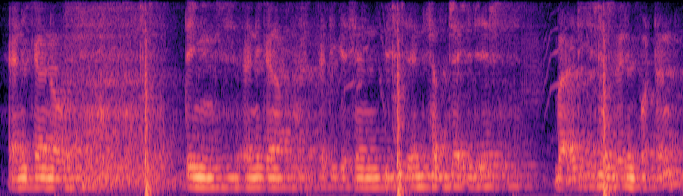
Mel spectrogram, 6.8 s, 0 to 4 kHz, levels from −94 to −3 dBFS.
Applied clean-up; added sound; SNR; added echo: none; Squeak / Slam / Wood; 9 dB; reverberation time 1.3 s.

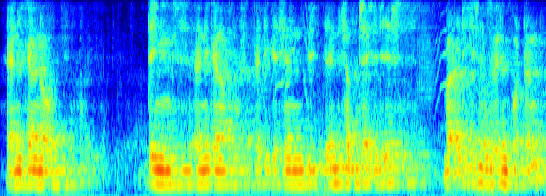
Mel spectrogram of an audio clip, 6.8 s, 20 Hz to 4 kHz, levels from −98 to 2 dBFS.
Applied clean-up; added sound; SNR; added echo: neural separator model SepFormer DNS4.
